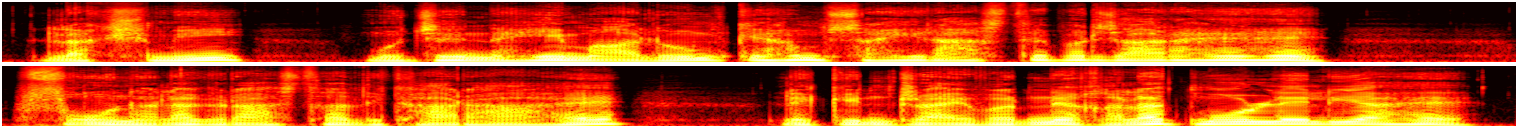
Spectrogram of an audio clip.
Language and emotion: Urdu, fearful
